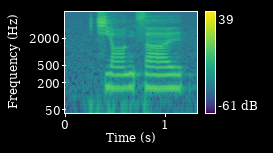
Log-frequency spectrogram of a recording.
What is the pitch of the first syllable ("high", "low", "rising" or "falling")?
high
